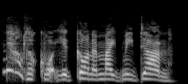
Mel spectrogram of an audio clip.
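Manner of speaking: loud, high furious blame; angry shouting. A narrator's reading. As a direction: lay into her. Cook blames the girl.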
